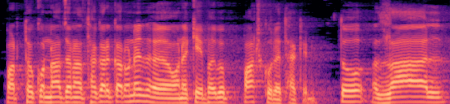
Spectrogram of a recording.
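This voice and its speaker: A man teaching correct pronunciation on a televised religious lesson, explaining slowly and chanting Arabic examples. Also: medium pitch, fairly even intonation, muffled recording. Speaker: Quran recitation teacher.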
